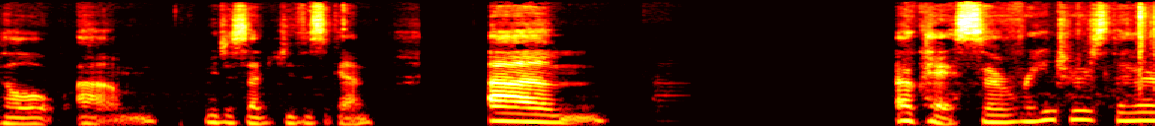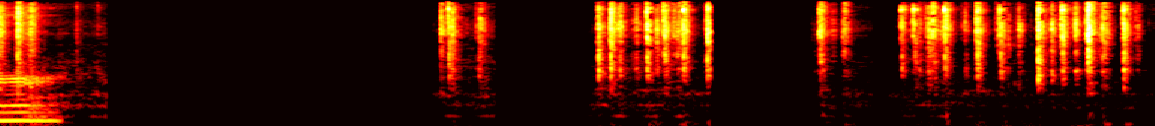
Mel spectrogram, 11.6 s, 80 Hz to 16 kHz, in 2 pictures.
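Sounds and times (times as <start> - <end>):
speech: 0.0 - 3.1, 4.5 - 6.2
clicky computer keyboard typing: 5.6 - 6.1, 8.0 - 11.5.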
